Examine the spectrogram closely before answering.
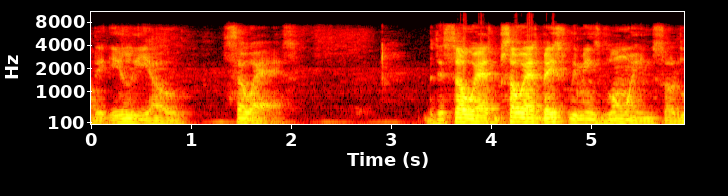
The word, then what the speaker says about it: psoas: All right, so you see these psoas, and just saying the word, it's pronounced psoas, but it's spelled Psoas.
